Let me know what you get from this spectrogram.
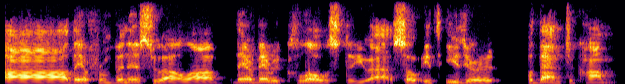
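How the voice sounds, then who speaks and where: A man's voice: mid-range voice, unhurried. Ukrainian-accented man on a dull call. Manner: non-native phrasing with frequent fillers. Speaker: guest, admissions manager. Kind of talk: casual interview talk.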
